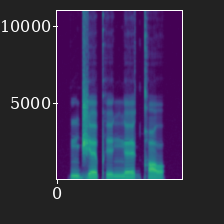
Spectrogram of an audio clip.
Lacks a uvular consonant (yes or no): no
